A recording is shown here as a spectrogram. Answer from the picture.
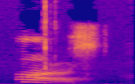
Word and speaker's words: horse: Bunu uzun O kimi tələffüz edəcəm. Horse. Horse. Və sondakı E oxunmayacaq. Horse.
